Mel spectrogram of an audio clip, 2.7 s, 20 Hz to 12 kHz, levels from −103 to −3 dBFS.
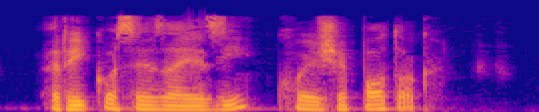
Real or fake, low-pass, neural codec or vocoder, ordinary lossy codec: real; 7.2 kHz; none; AAC, 32 kbps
